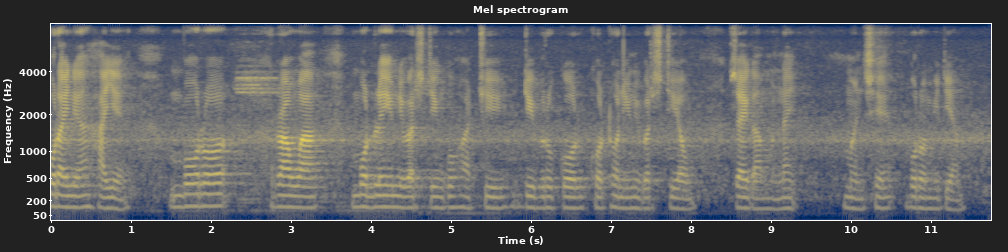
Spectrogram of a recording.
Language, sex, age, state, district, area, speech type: Bodo, male, 30-45, Assam, Chirang, rural, spontaneous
